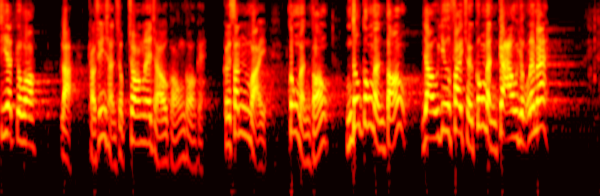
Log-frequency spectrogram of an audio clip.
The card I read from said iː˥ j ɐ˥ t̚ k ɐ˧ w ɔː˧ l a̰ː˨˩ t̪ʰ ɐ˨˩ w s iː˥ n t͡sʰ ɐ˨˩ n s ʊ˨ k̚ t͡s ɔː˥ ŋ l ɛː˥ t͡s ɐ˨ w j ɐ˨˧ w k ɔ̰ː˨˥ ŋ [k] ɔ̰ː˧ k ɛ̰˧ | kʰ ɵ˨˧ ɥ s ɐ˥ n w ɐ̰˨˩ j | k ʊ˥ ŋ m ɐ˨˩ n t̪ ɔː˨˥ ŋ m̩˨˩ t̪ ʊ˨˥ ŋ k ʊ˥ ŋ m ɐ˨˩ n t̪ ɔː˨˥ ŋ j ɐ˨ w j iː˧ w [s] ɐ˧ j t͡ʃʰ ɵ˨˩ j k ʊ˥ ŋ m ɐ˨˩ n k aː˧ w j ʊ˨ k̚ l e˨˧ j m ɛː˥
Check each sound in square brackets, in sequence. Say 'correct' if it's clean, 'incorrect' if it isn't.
correct, incorrect: f

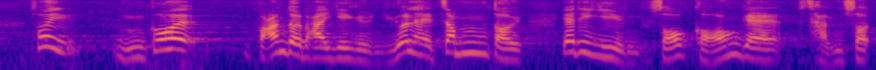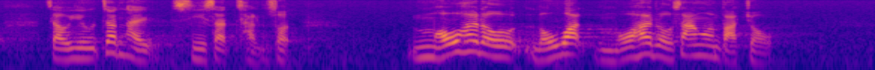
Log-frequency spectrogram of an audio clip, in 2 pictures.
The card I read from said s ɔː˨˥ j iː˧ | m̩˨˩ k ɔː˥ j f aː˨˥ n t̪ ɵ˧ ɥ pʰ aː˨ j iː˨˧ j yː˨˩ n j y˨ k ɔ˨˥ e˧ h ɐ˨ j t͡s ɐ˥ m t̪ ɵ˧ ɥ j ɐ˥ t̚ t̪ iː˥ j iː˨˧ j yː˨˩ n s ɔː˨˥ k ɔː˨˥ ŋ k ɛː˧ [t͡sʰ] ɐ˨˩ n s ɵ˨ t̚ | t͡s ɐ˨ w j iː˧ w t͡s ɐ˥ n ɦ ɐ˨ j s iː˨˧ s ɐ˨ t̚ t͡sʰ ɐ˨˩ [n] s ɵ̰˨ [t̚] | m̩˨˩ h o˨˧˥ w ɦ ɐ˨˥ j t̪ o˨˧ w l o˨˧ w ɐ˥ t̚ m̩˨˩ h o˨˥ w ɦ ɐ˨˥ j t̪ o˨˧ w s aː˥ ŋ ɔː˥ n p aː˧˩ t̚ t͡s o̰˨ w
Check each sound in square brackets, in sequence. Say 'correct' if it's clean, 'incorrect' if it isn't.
correct, correct, correct

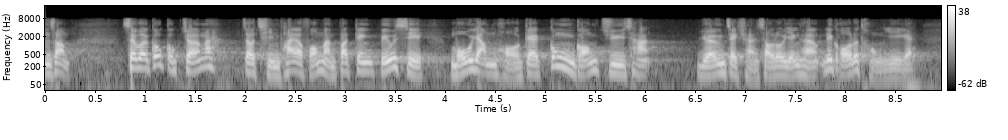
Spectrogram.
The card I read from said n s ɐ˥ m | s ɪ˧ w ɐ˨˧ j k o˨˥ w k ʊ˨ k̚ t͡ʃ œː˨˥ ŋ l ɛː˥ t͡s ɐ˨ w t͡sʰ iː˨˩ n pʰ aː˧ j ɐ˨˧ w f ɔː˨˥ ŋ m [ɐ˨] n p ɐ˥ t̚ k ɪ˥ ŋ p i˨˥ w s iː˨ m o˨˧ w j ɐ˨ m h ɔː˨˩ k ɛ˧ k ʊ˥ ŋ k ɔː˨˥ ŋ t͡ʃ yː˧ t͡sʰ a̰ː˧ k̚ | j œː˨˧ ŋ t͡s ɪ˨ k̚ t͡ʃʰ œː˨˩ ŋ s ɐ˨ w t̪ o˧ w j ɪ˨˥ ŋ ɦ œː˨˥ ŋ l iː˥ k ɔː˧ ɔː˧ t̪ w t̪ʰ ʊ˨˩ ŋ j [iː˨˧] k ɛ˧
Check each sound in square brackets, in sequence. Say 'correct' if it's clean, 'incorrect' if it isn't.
correct, correct

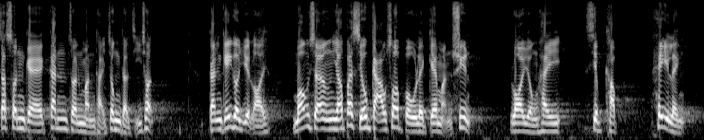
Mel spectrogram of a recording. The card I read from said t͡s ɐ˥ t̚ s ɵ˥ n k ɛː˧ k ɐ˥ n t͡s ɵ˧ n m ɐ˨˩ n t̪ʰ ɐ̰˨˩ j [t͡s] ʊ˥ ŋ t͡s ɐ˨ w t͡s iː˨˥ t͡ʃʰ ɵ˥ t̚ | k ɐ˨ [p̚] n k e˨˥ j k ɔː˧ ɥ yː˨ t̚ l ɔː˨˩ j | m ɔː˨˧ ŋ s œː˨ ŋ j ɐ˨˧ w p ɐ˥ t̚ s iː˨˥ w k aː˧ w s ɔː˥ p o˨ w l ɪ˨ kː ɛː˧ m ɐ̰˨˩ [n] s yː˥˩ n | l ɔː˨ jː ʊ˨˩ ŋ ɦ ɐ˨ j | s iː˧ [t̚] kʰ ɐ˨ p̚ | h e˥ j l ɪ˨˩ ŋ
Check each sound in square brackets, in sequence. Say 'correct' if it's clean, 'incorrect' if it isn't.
correct, incorrect: none, correct, incorrect: p̚

